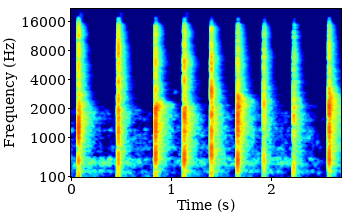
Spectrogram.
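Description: Player characters clap during an in-game cinematic in a video game, producing nine sharp, evenly spaced claps roughly every third of a second, crisp and moderately quiet, with no talking.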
